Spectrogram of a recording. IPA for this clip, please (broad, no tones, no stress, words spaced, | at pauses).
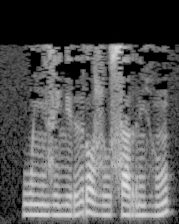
wĩːzi lʲɨɾɨː ɾoɮu sɐrĩ ɦũ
